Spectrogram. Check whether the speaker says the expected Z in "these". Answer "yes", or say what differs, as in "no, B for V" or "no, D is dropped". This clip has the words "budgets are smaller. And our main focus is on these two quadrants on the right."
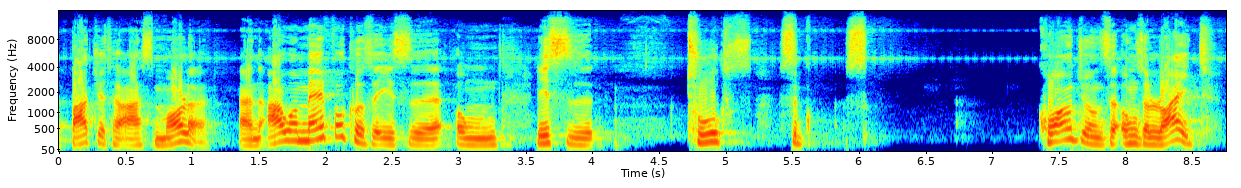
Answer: no, S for Z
